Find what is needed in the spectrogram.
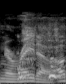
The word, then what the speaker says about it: Narrato: Have I been saying it wrong? It's Narrato. Okay, cool. Like, narrate.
